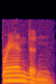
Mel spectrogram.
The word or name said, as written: Brandon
